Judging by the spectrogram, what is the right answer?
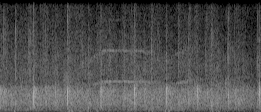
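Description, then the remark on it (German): A crowd applauds steadily for the children's ministry helpers at a church gathering, a dense wash of many hands clapping with a few sharper claps standing out at a regular rhythm, moderately loud and with no voices over it. “Das war euer Applaus und es werden weitere folgen.”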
